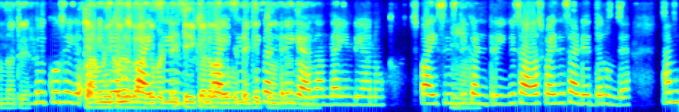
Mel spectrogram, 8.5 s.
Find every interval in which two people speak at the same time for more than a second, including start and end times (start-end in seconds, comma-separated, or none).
1.1-4.0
